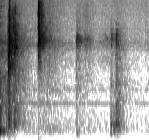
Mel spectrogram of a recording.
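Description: Near silence: room tone with two faint, brief knocks, one about half a second in and one near the end.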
